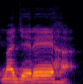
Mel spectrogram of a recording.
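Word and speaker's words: مَجْرٰىهَا: Majreha ini imalah ya. Imalah kubra.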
